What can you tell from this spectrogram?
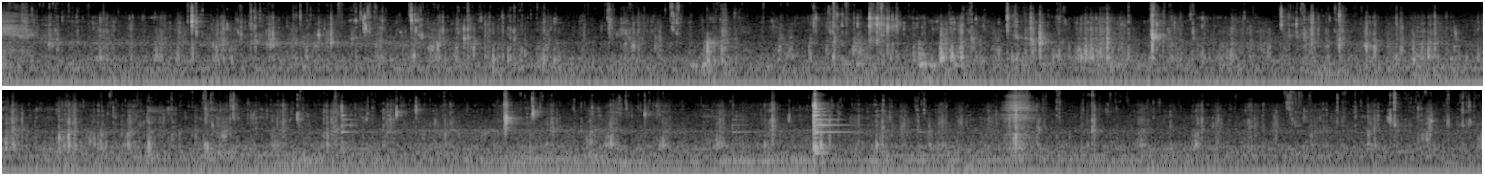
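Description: Close-miked eating sounds of two people eating amala (brown fufu) with ogbono soup and assorted meat by hand: irregular wet chewing clicks and smacks, with a couple of sharper, louder snaps in the latter half.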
